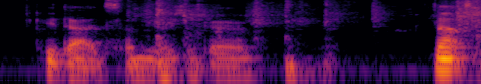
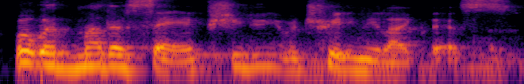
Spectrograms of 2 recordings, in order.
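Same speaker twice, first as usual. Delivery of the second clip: raised, higher-pitched wounded protest; screaming at someone; 7 semitones higher, 9 dB louder than usual. Acted. Spurned brother to the one who shoved him, loud and upset. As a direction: scold loudly, voice pitched up. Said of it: "he kinda screams at you".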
